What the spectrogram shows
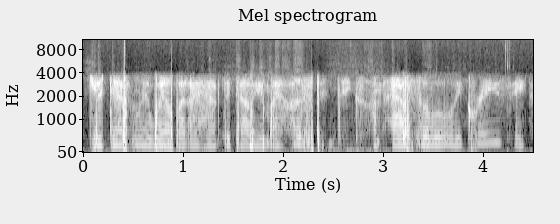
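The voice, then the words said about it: Whispered voice, New York accent. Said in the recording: “from New Jersey with the New York accent. But hopefully in my whisper you won't hear it. ... I hear it. ... You can't hide it with a whisper. ... I'm whispering. ... you were, but I still hear your accent.”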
